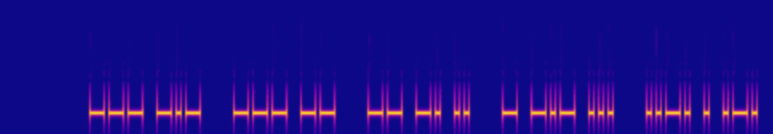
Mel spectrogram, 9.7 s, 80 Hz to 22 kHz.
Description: Morse code, heard as a keyed tone, about 20 wpm, 700 Hz. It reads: OK OM MNI TKS FER
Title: Common QSO Phrases 20wpm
